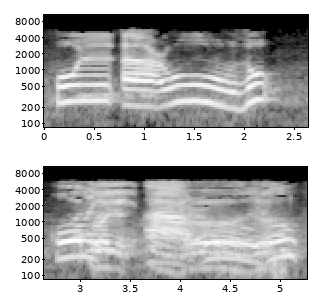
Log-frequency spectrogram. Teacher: دو حمزہ تو نہیں ہے، ایک حمزہ ہے اور اس کے بعد پھر عین ہے. اعو پڑھیں گے، عین کو نرم وسط حلق سے ادا کریں گے.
